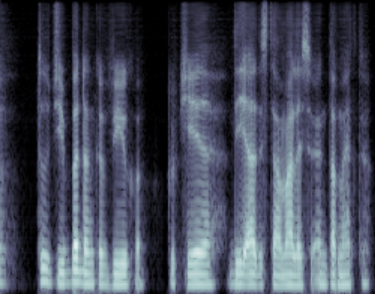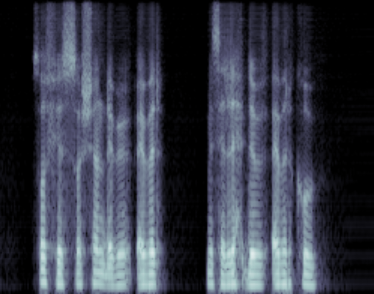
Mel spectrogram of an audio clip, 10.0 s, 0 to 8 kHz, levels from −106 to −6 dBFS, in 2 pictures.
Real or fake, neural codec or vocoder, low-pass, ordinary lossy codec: fake; codec, 16 kHz, about 1 kbps, DyCAST, with the encoder's durations; none; none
